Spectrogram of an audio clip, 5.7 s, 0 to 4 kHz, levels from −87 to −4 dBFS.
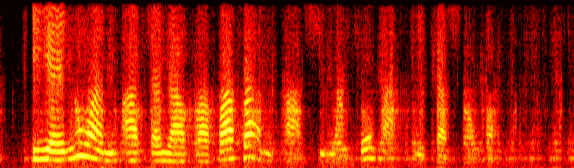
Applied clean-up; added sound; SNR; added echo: neural separator model SepFormer DNS4.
